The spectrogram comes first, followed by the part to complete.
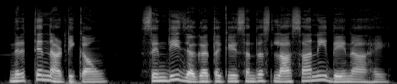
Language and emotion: Sindhi, neutral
